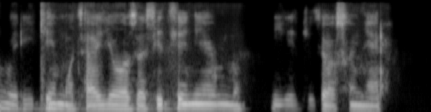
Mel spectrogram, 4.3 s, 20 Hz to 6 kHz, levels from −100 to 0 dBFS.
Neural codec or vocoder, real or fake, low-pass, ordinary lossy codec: codec, 16 kHz, 4 kbps, X-Codec, HuBERT features, trained on general audio; fake; 5.4 kHz; none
